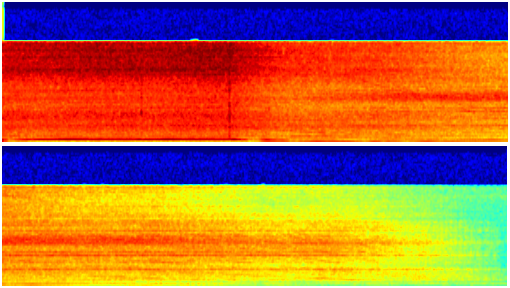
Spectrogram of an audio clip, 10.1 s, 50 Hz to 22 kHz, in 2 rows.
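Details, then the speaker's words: Kenmore Progressive canister vacuum 21514 with water damage, reported broken belt: motor whine cuts off and slides down in pitch with rough uneven rumble while winding down; rough motor wind-down, motor sounds unhealthy. "that doesn't sound good"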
